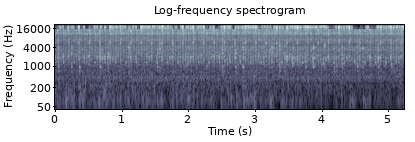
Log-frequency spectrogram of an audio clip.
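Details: 1984 Isuzu P'up diesel idling with uneven, rough clatter over low rumble, knocks irregular; abnormal idle noise, source undetermined.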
